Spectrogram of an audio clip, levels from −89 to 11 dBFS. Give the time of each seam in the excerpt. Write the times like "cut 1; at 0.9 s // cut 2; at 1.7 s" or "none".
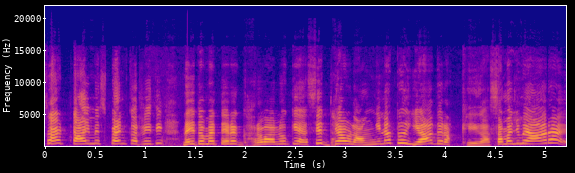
cut 1; at 1.2 s // cut 2; at 2.8 s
